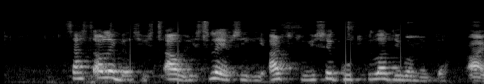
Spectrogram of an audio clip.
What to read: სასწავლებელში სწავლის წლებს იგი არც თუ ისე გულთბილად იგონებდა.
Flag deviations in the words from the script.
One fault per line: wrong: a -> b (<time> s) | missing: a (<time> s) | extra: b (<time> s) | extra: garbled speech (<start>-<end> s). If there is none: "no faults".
no faults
